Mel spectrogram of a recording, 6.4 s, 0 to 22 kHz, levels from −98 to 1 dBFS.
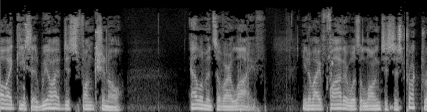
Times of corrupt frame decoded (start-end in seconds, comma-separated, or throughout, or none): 0.34-0.39, 1.41-1.46, 4.89-4.99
